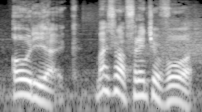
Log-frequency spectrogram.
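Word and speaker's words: Otyugh: outlooks puxar essa criatura se escreve o t y u g h em inglês e pronuncia auriac mais para frente eu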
